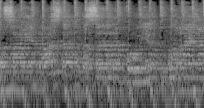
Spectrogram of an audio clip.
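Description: A group of women singing together into microphones over an instrumental backing with a steady beat.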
